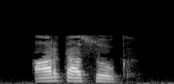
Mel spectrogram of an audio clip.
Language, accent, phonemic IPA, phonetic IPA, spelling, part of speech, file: Armenian, Eastern Armenian, /ɑɾtɑˈsukʰ/, [ɑɾtɑsúkʰ], արտասուք, noun, Hy-արտասուք.ogg
- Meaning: 1. tear 2. cry, sob, lament 3. guttation (of plants and trees)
